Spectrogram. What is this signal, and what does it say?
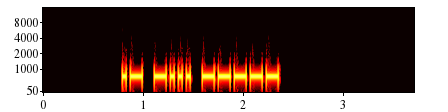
Morse code, heard as a keyed tone, about 31 wpm, 700 Hz. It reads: AB0
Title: USA Call Sign Prefixes - Repeated 2x - 30wpm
